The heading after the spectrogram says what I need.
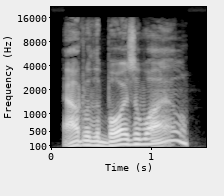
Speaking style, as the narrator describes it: asked Coltrane kindly

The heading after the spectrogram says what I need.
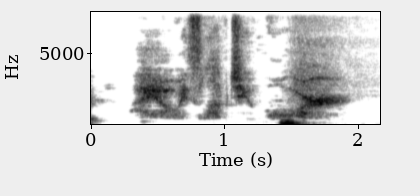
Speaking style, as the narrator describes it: she leaned and whispered

